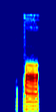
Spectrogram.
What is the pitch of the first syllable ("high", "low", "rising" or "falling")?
low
